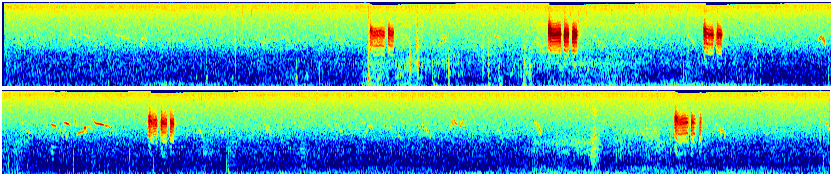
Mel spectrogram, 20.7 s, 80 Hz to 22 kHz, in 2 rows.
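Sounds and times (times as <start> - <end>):
Desert Lesser Whitethroat call: 4.5 - 9.2, 10.2 - 13.3, 18.7 - 19.5.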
